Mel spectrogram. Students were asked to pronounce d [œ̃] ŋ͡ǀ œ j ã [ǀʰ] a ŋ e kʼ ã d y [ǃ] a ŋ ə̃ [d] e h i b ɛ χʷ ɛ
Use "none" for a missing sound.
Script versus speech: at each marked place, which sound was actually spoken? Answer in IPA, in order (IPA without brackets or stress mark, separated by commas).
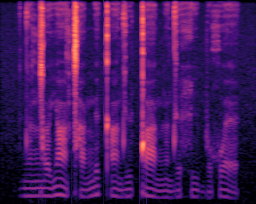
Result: œ̃, ǀʰ, ǃ, d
